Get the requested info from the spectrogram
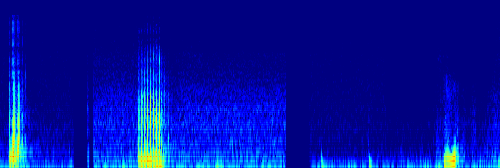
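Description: Three human farts in quick succession. There is a buzzy one right at the start, a longer and louder one about a second and a half in, and a short one near the end.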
